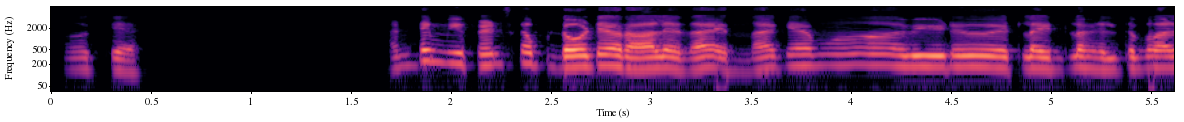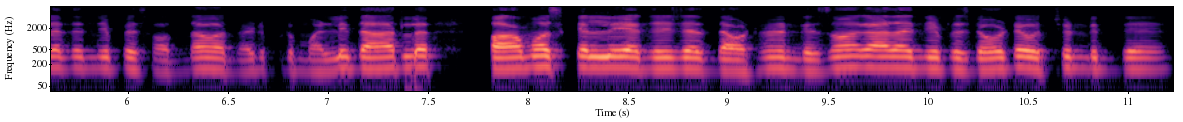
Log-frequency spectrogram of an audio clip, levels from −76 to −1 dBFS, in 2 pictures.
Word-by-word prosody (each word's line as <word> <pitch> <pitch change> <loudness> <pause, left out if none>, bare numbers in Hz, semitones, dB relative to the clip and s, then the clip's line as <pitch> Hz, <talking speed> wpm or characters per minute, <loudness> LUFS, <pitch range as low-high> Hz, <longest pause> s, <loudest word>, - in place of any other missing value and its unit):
Okay. 145 -2 -10 1.3
అంటే 185 +9 -3
మీ 210 - -3
ఫ్రెండ్స్‌కప్పుడు 190 -1 -5
డౌటేమి 175 +1 +4
రాలేదా? 155 -1 +1
ఇందాకేమో 185 +7 -7 0.4
వీడు 175 0 +1 0.2
ఇట్లా 160 0 -3
ఇంట్లో 160 +3 -5
హెల్త్ 145 +2 -6
బాలేదని 160 -1 -3
చెప్పేసి 155 -2 -6
వద్దాం 150 +5 -3
అన్నాడు. 130 0 -13
ఇప్పుడు 145 -1 -17
మళ్ళీ 135 +5 -3
దారిలో 160 +2 +3 0.3
ఫార్మ్‌హౌస్‌కెళ్లి 165 +1 +5
ఎంజాయ్ 155 0 -1
చేద్దాం 145 -2 +1
అంటున్నాడు. 155 +3 -4
ఇది 140 - -5
నిజమా 160 +5 0
కాదా 165 0 +5
అని 155 - -9
చెప్పేసి 150 -1 -3
డౌటే 150 +3 +3
వచ్చిండుద్దే. 155 -1 -5
155 Hz, 155 wpm, -25 LUFS, 150-165 Hz, 1.3 s, ఫార్మ్‌హౌస్‌కెళ్లి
